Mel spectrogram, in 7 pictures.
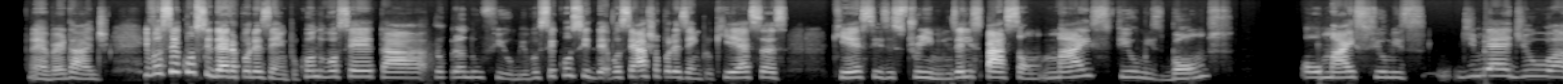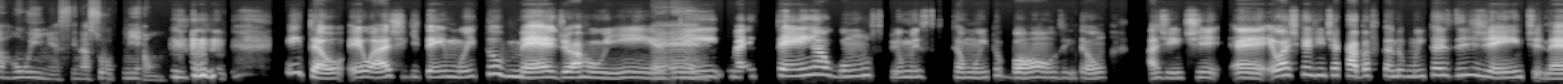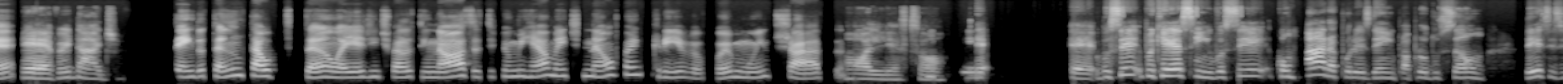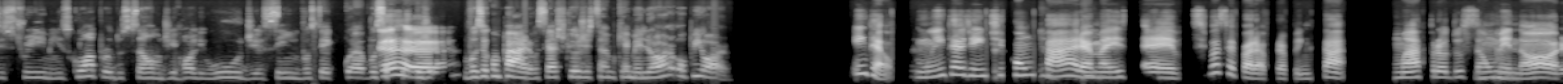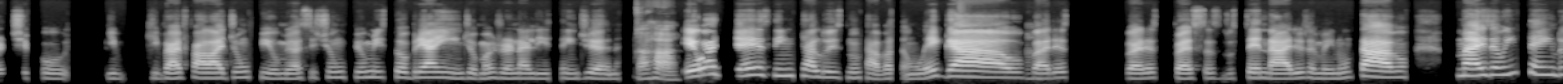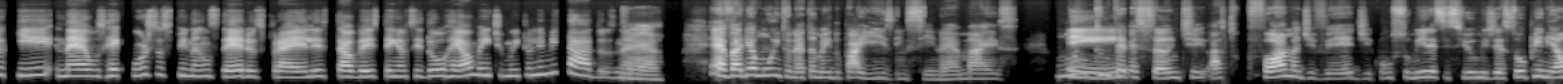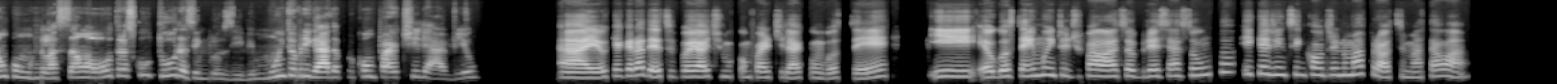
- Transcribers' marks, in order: chuckle; unintelligible speech; other noise; throat clearing
- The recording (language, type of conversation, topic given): Portuguese, podcast, Como o streaming mudou, na prática, a forma como assistimos a filmes?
